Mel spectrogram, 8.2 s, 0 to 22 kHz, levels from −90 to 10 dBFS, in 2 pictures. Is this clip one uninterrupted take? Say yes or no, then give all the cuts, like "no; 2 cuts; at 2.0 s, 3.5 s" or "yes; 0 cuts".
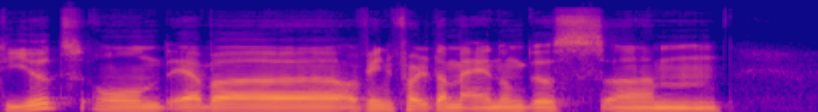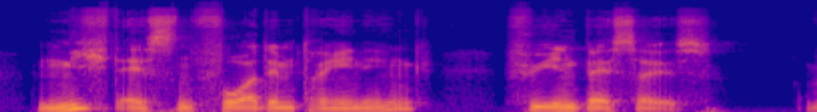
yes; 0 cuts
